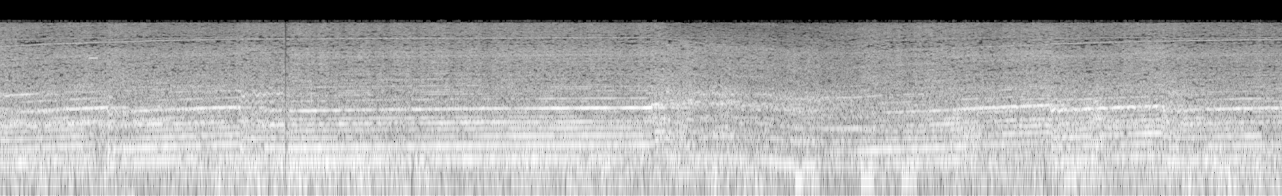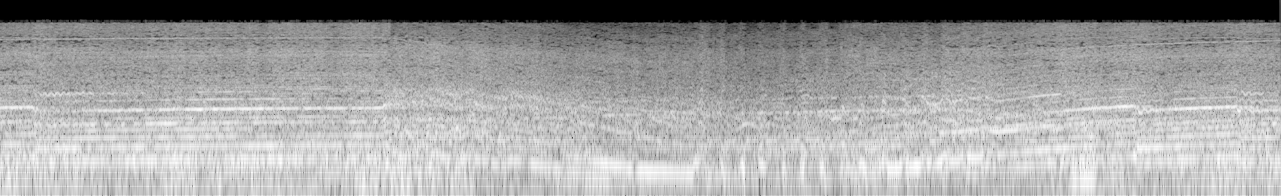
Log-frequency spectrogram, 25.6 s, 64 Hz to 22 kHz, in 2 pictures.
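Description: Racing car engines scream and rise through gears during an F1 race in a video game, a steady high-pitched drone with pitch sweeps as cars brake and accelerate, loud and continuous.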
